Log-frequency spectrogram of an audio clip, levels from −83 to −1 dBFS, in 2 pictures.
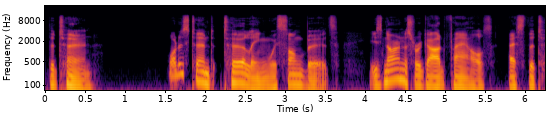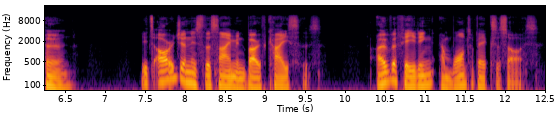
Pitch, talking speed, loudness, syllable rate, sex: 100 Hz, 140 wpm, -21 LUFS, 4.4 syllables/s, male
